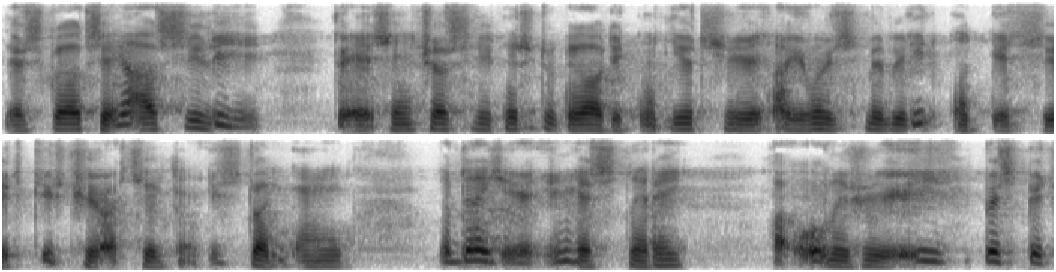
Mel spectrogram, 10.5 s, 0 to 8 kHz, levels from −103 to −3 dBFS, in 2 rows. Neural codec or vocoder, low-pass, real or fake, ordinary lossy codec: autoencoder, 22.05 kHz, a latent of 192 numbers a frame, VITS, trained on one speaker; 7.2 kHz; fake; none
